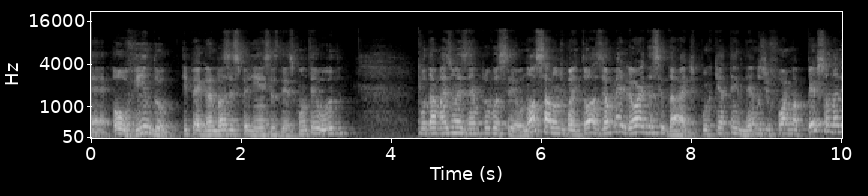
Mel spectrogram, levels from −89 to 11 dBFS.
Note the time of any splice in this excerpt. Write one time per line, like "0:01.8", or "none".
0:04.4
